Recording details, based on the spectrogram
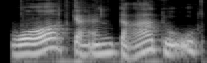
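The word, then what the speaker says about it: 我敢打赌: Oh, it's really hard to say. 4 consecutive third tones. 我敢打赌.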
